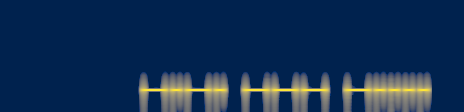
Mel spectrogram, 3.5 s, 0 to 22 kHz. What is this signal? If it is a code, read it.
Morse code, heard as a keyed tone, about 22 wpm, 700 Hz. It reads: CO6
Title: Callsign Prefixes for Top 100 DXCC - 22wpm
